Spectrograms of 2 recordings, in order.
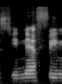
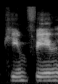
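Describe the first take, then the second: First: The word begins with an s sound. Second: The word begins with a k sound. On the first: The speaker calls it wrong. "no se dice Sinefin" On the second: The speaker calls it right. "se dice Kinfin"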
